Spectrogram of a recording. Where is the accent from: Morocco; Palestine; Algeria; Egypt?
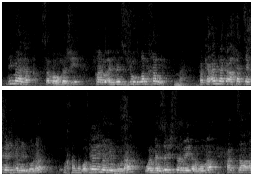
Morocco; مثلا عندنا في المغرب يسمونه محمد سعيد.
